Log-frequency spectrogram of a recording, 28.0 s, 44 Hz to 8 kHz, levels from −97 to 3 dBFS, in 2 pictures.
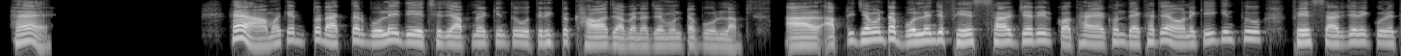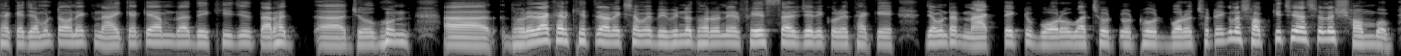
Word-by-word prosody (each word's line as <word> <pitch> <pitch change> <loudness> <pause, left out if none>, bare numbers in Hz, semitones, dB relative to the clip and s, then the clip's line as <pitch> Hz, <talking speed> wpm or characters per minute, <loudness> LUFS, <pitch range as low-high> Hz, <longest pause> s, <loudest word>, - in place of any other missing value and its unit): হ্যাঁ। - - +5 1.9
হ্যাঁ 240 0 +10 0.2
আমাকে 150 +9 -2 0.2
তো - - 0
ডাক্তার 150 +6 +2
বলেই 180 +5 +3
দিয়েছে, 155 -1 +1
যে - - +1
আপনার 150 +3 -4
কিন্তু 155 -1 -6
অতিরিক্ত 155 +2 -5 0.2
খাওয়া 130 0 +5
যাবে 120 0 0
না - - -2
যেমনটা 120 +1 -4
বললাম। 115 -2 -4 0.6
আর 125 0 +8 0.2
আপনি 175 +6 -7
যেমনটা 205 +3 +5 0.2
বললেন 175 +3 +6
যে - - +6
ফেস 165 +1 +3 0.2
সার্জারির 175 +2 +3
কথা। 145 +3 -1 0.2
এখন 155 +6 -4
দেখা 140 +5 -1
যায় 190 -4 +4
অনেকেই 145 +6 -3
কিন্তু 210 +1 -3 0.5
ফেস 165 +1 +4
সার্জারি 160 +3 +1
করে 150 -1 -1
থাকে। 145 -1 -4
যেমনটা 155 +3 -3
অনেক 155 0 -3 0.2
নায়িকাকে 130 +5 -3
আমরা 155 -1 -4 0.2
দেখি 145 +2 -6
যে 150 - -4 0.2
তারা 135 +3 +1 0.5
আ - - +1 0.3
যৌবন 135 +6 -3 0.5
আ - - +4 0.6
ধরে 140 +3 +1
রাখার 190 -1 +5
ক্ষেত্রে 175 -1 -3
অনেক 160 -1 -1
সময় 160 -2 -1
বিভিন্ন 155 +2 -3
ধরনের 150 0 -1
ফেস 155 0 +3
সার্জারি 150 -1 +1
করে 140 -1 -2
থাকে। 135 0 -5 0.4
যেমন 150 +1 0
তার 160 -2 0
নাকটা 130 +4 0
একটু 155 +2 -8 0.2
বড় 135 +1 +1
বা 140 - +1
ছোট 150 -3 -2 0.3
ঠোঁট 145 -1 0
বড়-ছোট 140 +3 -2
এগুলা 210 +2 0
সবকিছুই 215 +8 +1
আসলে 215 +1 0 0.2
সম্ভব। 140 -3 -1
155 Hz, 145 wpm, -26 LUFS, 140-170 Hz, 1.9 s, হ্যাঁ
